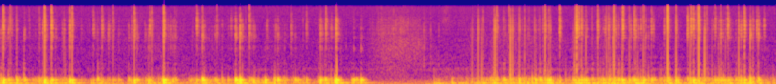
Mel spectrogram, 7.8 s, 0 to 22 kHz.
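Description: Long nails scratch and tap the hollow metal mesh grille of a large condenser microphone. The result is a dense, low, rumbling scrape peppered with quick clicks and a steady hollow tone around 210 Hz. The sound drops out briefly near the middle, then resumes.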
